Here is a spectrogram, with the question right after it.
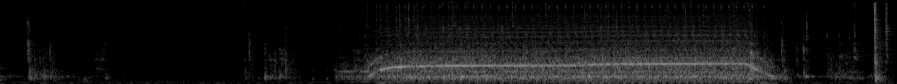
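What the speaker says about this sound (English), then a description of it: "you can just run a second straight stitch right beside it" A sewing machine runs a straight stitch on a fabric mask in one steady, loud whirring burst lasting about four seconds, with quiet handling noise before and after.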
